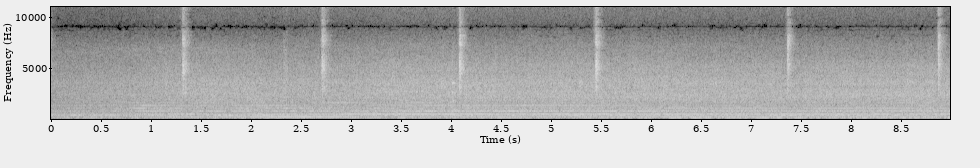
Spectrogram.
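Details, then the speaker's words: FMTV military truck, engine and blower running, ABS modulator valve on the left rear axle being cycled through the modulator test from a DATS ECHO diagnostic tool. Camera moved close: sharp air pops about every 1.5 s as it depressurizes and holds pressure, normal cycling. "And I'm going to move the camera over just so you can hear the modulation."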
